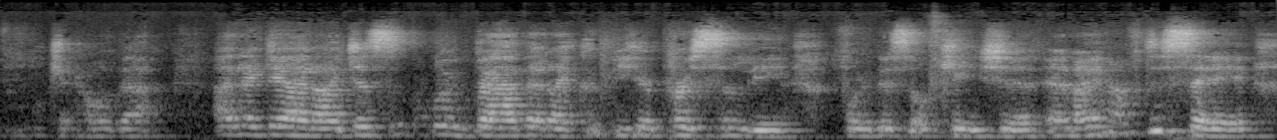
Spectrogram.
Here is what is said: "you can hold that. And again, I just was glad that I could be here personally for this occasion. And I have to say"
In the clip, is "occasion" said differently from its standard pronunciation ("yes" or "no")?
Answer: no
